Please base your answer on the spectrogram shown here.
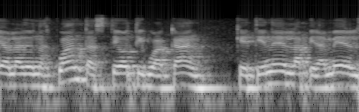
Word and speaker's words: Teotihuacán: Mucha gente pronuncia Teotihuacán, pero no, es Teotihuacán porque en las lenguas nahuas se acentuaba las ciudades, las regiones, caía el acento en la pronunciación era del acento agudo.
